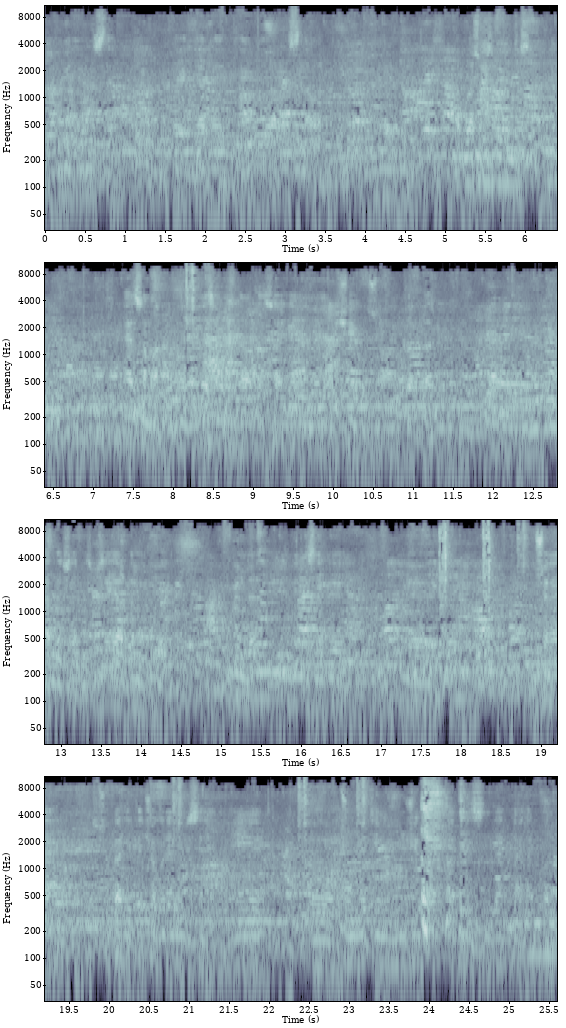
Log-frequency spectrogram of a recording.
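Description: An older man speaks calmly into close microphones.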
